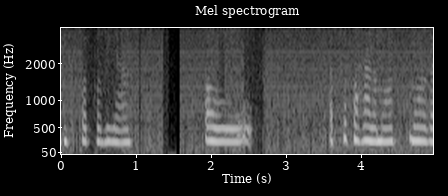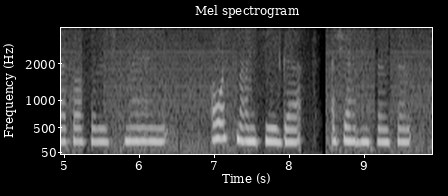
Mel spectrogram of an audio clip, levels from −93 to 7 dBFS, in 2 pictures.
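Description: A faint buzz pulsing around a hundred times a second runs through the whole clip, well below the speech. This is computer activity noise: processor, graphics or mouse load disturbing the audio circuit's shared ground.

From 1.43 to 1.58 s, just after "نشوف الطبيعة", the room background drops out. A smooth, detail-free hiss about 17 dB quieter replaces it. This is comfort noise in place of the background, likely from discontinuous transmission, where the sender went silent during the pause and the receiver synthesised filler noise.

At 1.55 to 1.58 s the next sound begins abruptly, missing its first 30 ms. This is likely an onset clipped by the voice detector, which probably reacted late, so that opening was never sent.

From 8.33 to 8.48 s, after "او اسمع موسيقى", the background again turns into flat synthetic noise, this time about 5 dB quieter. This is the same comfort-noise substitution.

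At 8.45 to 8.48 s the following sound starts with a hard edge, its first 30 ms lost. The voice detector likely clipped the onset again.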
